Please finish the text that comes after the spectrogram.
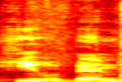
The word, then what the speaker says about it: Gila Bend: And Gila Bend is spelled Gila.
